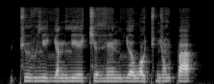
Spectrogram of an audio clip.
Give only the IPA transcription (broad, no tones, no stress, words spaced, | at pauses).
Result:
cʉvlʲe ʎanlʲe cɪɦẽnʎɜ wɔcɟɔ̃vpa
